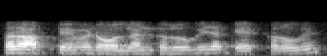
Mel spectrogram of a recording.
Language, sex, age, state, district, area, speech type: Hindi, male, 18-30, Madhya Pradesh, Gwalior, urban, conversation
